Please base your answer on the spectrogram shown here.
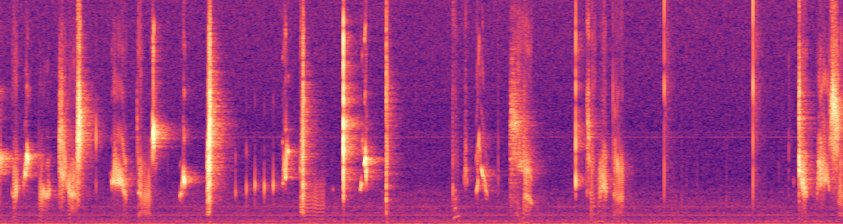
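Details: A talking pet parakeet chatters in a rapid, high stream of chirps, squeaks and warbled, speech-like phrases over a steady electrical hum, repeatedly saying "Hey Siri", "tell me" and "hello", enough to activate Siri on an iPhone.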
